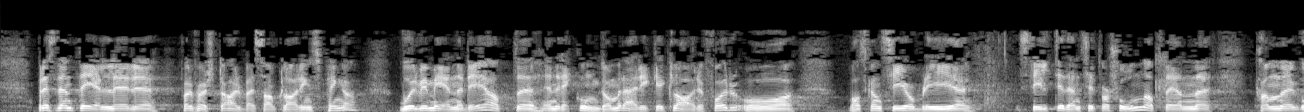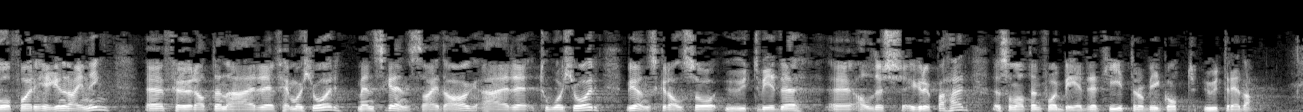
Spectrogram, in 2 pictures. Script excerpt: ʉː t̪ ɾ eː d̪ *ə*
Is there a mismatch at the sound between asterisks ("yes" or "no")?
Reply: yes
